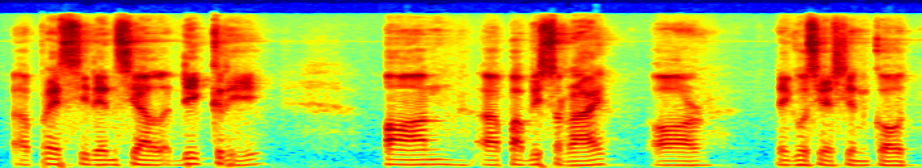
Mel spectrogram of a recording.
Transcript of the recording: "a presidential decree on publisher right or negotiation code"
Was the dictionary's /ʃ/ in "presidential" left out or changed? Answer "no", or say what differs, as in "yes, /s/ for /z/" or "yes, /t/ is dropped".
yes, /s/ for /ʃ/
